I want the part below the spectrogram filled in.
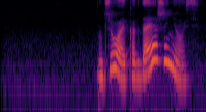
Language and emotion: Russian, positive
